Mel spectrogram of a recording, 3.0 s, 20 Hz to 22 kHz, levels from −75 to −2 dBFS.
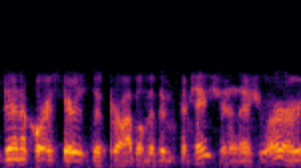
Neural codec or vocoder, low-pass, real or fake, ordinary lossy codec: codec, 16 kHz, 2 kbps, FreqCodec, smaller model; 7.2 kHz; fake; Opus, 64 kbps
